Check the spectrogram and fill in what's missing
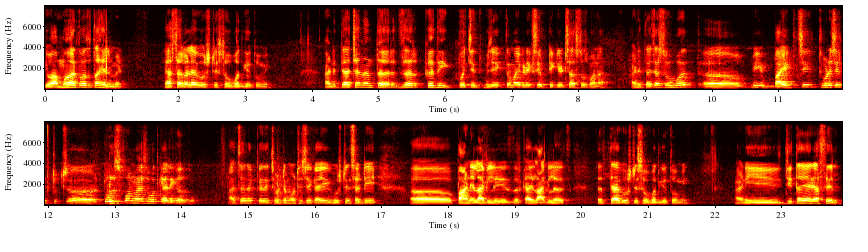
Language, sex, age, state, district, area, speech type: Marathi, male, 18-30, Maharashtra, Raigad, rural, spontaneous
